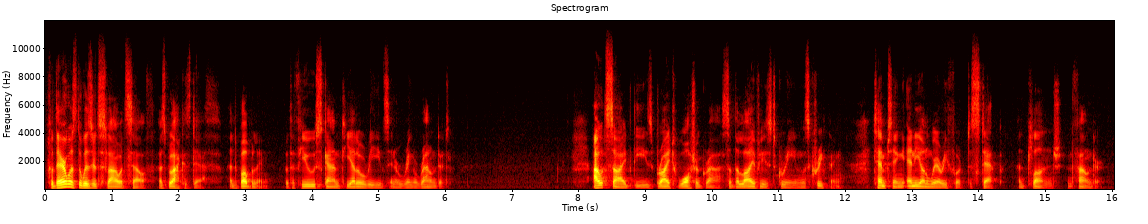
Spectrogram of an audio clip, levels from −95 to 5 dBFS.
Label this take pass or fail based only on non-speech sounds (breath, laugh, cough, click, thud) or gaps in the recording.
pass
